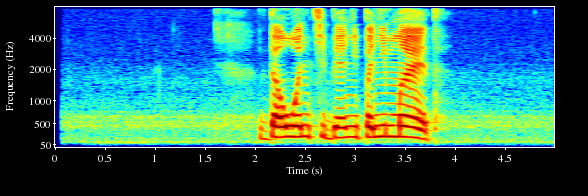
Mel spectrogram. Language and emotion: Russian, angry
